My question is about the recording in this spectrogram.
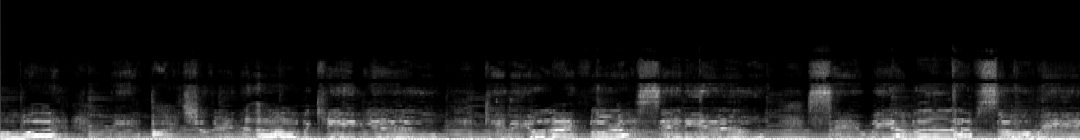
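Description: A young woman singing while strumming an acoustic guitar, a steady strum of C, D and G chords under a sung melody that rises and falls.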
